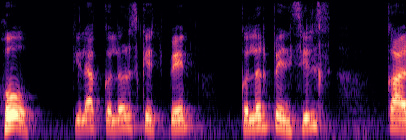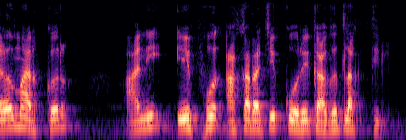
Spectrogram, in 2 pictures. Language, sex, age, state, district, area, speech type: Marathi, male, 18-30, Maharashtra, Satara, urban, read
